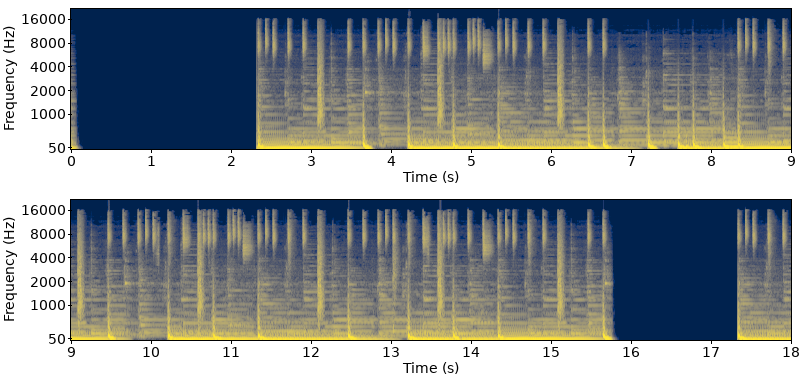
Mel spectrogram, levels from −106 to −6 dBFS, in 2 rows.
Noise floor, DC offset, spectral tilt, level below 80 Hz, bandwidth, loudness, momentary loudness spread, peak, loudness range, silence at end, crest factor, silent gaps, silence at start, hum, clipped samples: under -90 dBFS; under 0.1%; -5 dB/octave; -12 dBFS; 16 kHz; -15 LUFS; 5 LU; 0 dBFS; 3 LU; 0 s; 12 dB; 0.14-2.32 s, 15.84-17.33 s; 0 s; none; under 0.1%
